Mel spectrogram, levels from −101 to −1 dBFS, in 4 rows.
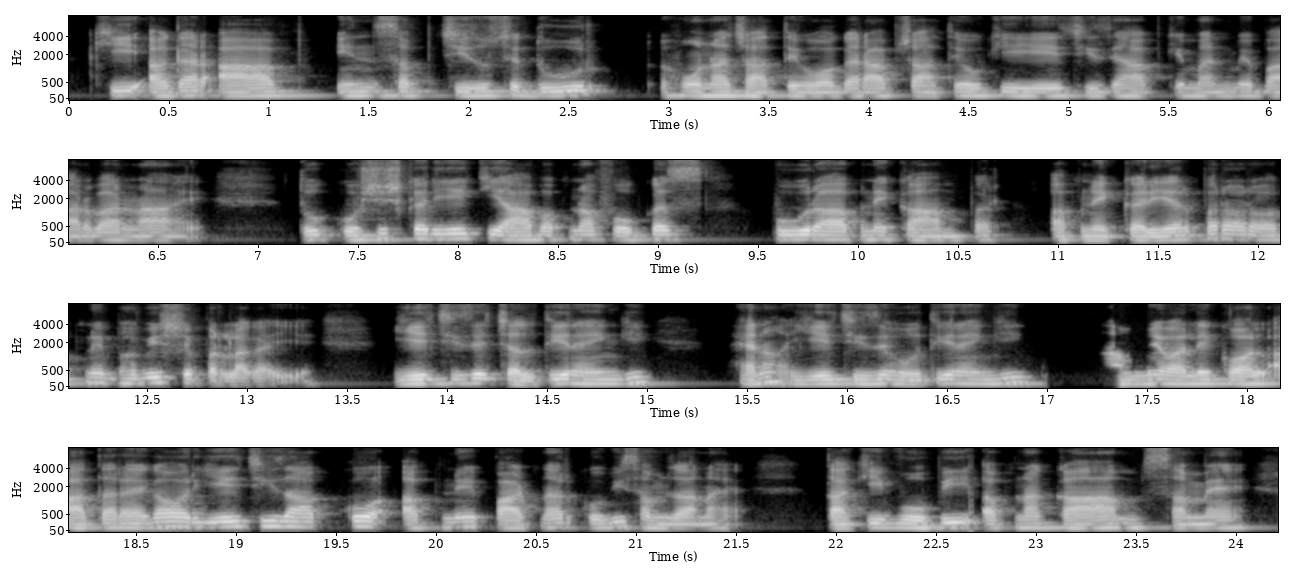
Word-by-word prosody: कि 115 0 -1
अगर 115 +3 +2
आप 105 +2 +2 0.2
इन 110 +1 0
सब 110 0 -3
चीज़ों 105 0 0
से 110 +3 -1
दूर 110 +3 0 0.4
होना 105 0 +2
चाहते 100 -1 0
हो, 95 0 0
अगर 100 0 -1
आप 100 0 0
चाहते 100 +1 -2
हो 105 -1 +1
कि 105 0 -5
ये 100 0 +1
चीज़ें 105 -1 -5
आपके 100 +1 -5
मन 100 -1 -4
में 105 -1 -3
बार-बार 100 +1 -1
ना 100 +1 -1
आए, 95 - -9 0.5
तो 120 +1 +2
कोशिश 110 +3 0
करिए 130 +1 +4
कि 125 -2 0
आप 110 +1 +3
अपना 120 +1 -2
फ़ोकस 120 +2 +1 0.5
पूरा 115 -1 +5
अपने 110 +1 -1
काम 95 -3 -1
पर, 105 +1 -7 0.3
अपने 95 0 0
करियर 95 +3 +2
पर 130 +1 +2
और 120 -2 0 0.2
अपने 135 +5 -1
भविष्य 130 +2 +1
पर - - -2
लगाइए। 90 +2 -3 0.4
ये 110 +2 +5
चीज़ें 115 +2 +1
चलती 115 0 +3
रहेंगी, 110 +5 0 0.4
है - - +3
ना? 145 +1 0
ये 105 +2 +2
चीज़ें 110 +1 +1
होती 100 +3 +1
रहेंगी, 115 +4 -1 0.4
सामने 105 +3 0
वाले 110 0 +4
का - - -6
कॉल 105 -1 +4
आता 95 +3 +2
रहेगा 110 +4 +2
और 135 -2 +5
ये 130 +2 +3
चीज़ 145 +1 +1
आपको 130 +1 +3
अपने 120 +3 -1
पार्टनर 105 +4 0
को 110 - 0
भी 130 +3 -1
समझाना 100 -3 -1
है, 100 - -12 0.4
ताकि 95 +4 +1
वो 105 -2 +4
भी 120 +1 +2
अपना 100 +2 -1
काम, 105 +3 +2
समय 105 0 -3
110 Hz, 185 wpm, -23 LUFS, 100-115 Hz, 0.5 s, पूरा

